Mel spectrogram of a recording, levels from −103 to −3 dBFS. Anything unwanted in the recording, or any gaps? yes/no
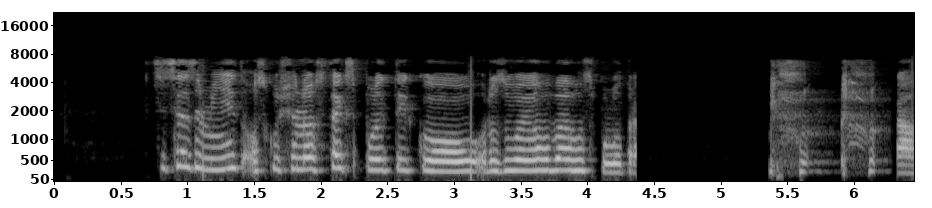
yes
